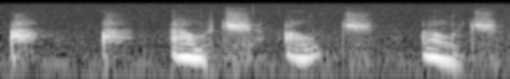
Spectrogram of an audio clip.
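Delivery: "ouch" whispered with the throat closing and opening first; whispered glottal stop demo. Shown as a demonstration. Teacher demonstrating the glottal stop, whispered. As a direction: breathe "ah" and "ouch" with a clean catch in the throat.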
